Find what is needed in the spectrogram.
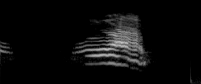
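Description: A cat meowing: the tail of one meow right at the start, then a second meow about a second in, each rising and then falling in pitch.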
